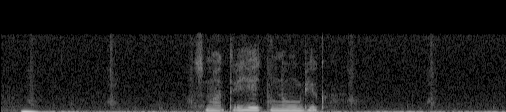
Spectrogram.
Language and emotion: Russian, sad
